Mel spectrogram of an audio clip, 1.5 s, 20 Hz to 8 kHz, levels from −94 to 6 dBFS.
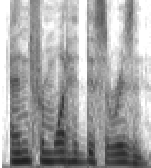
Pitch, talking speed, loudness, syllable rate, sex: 140 Hz, 240 wpm, -14 LUFS, 6.0 syllables/s, male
